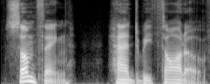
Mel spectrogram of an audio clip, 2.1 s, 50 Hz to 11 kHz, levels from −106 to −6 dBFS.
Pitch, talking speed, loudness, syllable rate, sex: 110 Hz, 170 wpm, -20 LUFS, 5.1 syllables/s, male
